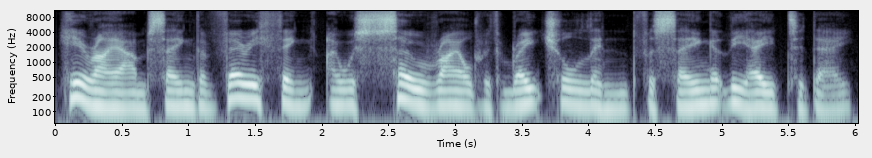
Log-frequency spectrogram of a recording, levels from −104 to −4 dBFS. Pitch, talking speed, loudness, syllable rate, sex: 135 Hz, 200 wpm, -20 LUFS, 4.5 syllables/s, male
